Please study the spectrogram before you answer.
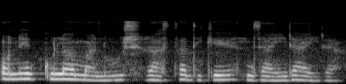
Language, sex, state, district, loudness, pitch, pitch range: Bengali, female, Assam, Hailakandi, -18 LUFS, 210 Hz, 195-230 Hz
